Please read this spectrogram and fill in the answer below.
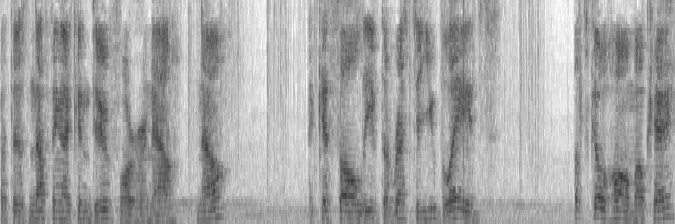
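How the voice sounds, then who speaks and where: This is a put-on character voice with a high pitch at a moderate pace. Loud background noise is present. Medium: game stream. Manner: ends sentences with tag questions.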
